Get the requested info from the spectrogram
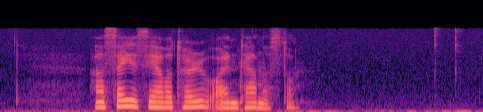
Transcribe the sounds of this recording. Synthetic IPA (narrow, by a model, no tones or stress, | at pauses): hɑnseɪəsiːhɑːʋɑt̪ʰhœɹʋʔo̰ːæɪnt̪ʰeːnəst̪ʰə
